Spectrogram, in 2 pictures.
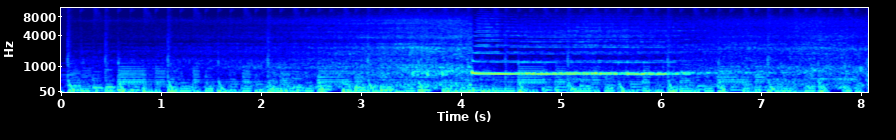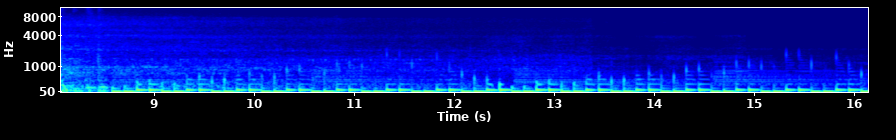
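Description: A train horn sounds about four seconds in: one held note lasting about two seconds, falling slightly in pitch, over a rushing noise that swells just before it. Background music with a steady beat plays throughout.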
